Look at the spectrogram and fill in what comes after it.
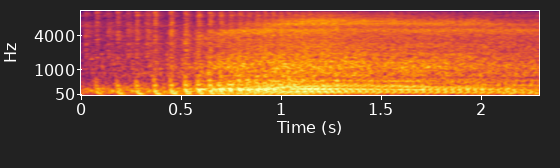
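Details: Toro push mower with a Honda engine, non-working self-propulsion: quick popping catch settling within a second into a steady, even single-cylinder drone; starts easily, runs normally.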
